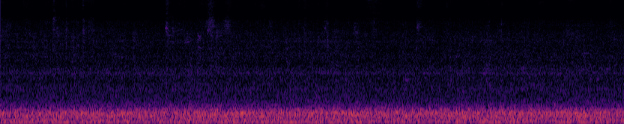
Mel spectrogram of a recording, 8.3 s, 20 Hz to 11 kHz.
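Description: Steady low roar inside the cabin of a Boeing 737-800 in flight: its CFM56-7B engines and the air rushing past the fuselage, with no change in pitch or level.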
